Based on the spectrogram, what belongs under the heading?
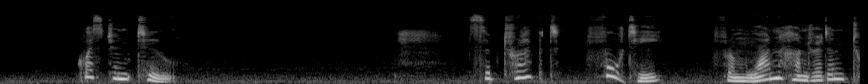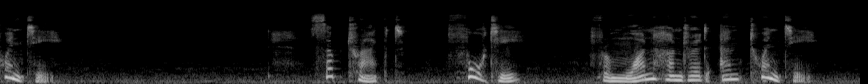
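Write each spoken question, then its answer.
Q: Subtract 40 from 120.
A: 80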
